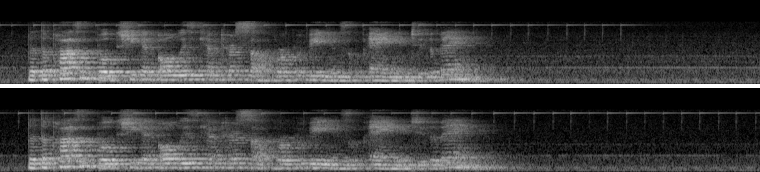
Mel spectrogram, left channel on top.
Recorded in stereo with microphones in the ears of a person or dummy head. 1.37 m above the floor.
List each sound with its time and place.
0.3 s a woman speaking: 15° right (ahead or behind), 0.5 m; by 4.8 s 35° left (ahead or behind), 3.5 m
